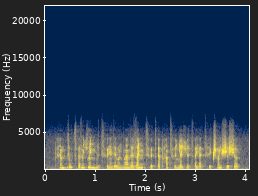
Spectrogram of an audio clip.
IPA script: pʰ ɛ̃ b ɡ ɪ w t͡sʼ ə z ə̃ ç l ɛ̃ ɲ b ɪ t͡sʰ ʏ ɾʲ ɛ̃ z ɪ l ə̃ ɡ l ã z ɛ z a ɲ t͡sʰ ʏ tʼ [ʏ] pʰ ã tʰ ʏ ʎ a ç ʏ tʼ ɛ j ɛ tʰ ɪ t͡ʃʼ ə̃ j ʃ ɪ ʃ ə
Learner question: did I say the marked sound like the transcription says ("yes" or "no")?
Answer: no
